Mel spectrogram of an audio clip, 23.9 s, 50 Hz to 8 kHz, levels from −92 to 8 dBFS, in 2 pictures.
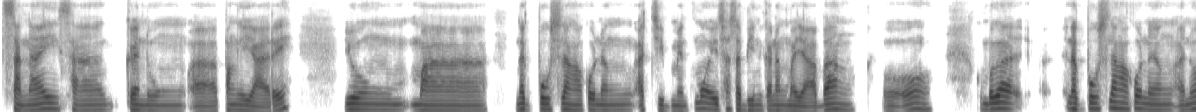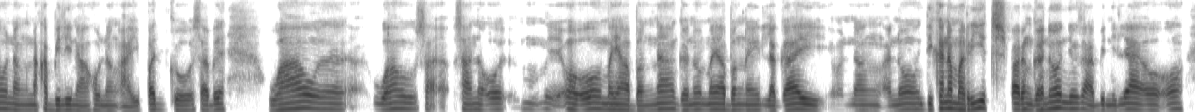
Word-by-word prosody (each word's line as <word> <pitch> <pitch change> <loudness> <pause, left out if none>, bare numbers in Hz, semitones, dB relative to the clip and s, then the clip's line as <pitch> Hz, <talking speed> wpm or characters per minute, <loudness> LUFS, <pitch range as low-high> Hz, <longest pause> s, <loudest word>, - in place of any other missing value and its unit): sanay 135 +4 +1
sa 130 -2 -4 0.2
ganong, 125 -2 -2
ah, 115 0 -3
pangyayari, 125 -6 0 0.6
'yung 140 -2 0
ma 130 -1 +1 0.8
nag-post 145 +1 +1
lang 140 -2 +3
ako 135 +1 0
ng 130 0 -2 0.2
achievement 120 -2 -4
mo, 160 -1 +2
eh, 140 - +3
sasabihin 130 -4 -2
ka 125 - 0
ng 125 -1 -2
mayabang. 120 +5 +1 0.3
Oo, 140 +6 -3 0.4
kumbaga 150 +2 +4 0.5
nag-post 155 +1 +1
lang 165 - +3
ako 155 0 0
ng 135 -1 -2
ano 145 +6 0
ng 130 -2 -2
nakabili 130 0 0
na 125 -3 -2
ako 130 0 -4
ng 120 0 -5
iPad 115 +5 -2
ko 125 -1 -2
sabi, 135 +1 0 0.5
"Wow, 160 +6 +4
eh, 150 -2 -2 0.3
wow 155 +2 +1
sa - - -7
sana 140 -2 -2
all," 145 +1 0 0.2
m 150 -1 -13 0.2
oo, 145 +1 +4
mayabang 130 -3 +1
na 150 +2 +2
gano'n, 130 +2 -1
mayabang 140 -1 +2
na 130 0 -1
'yung 130 - -9
lagay 130 +2 +3 0.2
ng 130 -1 -4 0.2
ano, 140 +4 0
hindi 145 - -1
ka 165 - +5
na - - +8
ma-reach 145 +5 +3
parang 145 -1 +6
gano'n 160 +6 +4
yung 160 - +3
sabi 130 -4 +1
nila, 140 +1 +3
oo. 145 +3 0
135 Hz, 150 wpm, -23 LUFS, 125-145 Hz, 0.8 s, na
